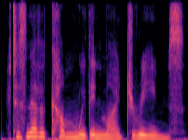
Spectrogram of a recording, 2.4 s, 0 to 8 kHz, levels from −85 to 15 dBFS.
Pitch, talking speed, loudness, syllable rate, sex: 185 Hz, 180 wpm, -16 LUFS, 4.2 syllables/s, female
